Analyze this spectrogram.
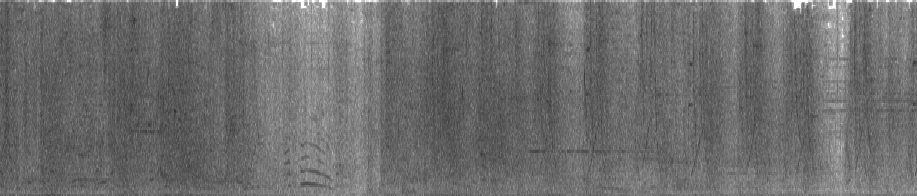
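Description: Magic blasts and clashing hits crackle in a busy battle in a video game.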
